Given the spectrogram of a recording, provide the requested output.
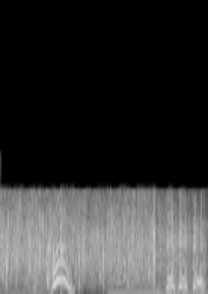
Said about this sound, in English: Oh, yes. You need to be applauded.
